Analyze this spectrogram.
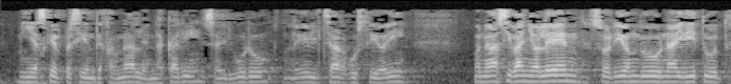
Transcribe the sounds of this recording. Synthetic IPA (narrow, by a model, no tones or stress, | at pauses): miʎaeske̞ɾpɾesiðe̞nt̪e̞xawnale̞ːnd̪akaɾisajlβuɾule̞ɣ̞e̞β̞ilt͡saɾɣust̪io̞i | benoasiβ̞aɲo̞le̞ːnso̞ɾio̞nd̪unajðit̪ut̪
